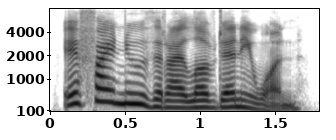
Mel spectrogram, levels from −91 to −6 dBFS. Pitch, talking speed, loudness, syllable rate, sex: 225 Hz, 265 wpm, -16 LUFS, 7.1 syllables/s, female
